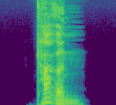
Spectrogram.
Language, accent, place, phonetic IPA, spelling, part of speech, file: German, Germany, Berlin, [ˈkaʁən], karren, verb, De-karren.ogg
- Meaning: to wheelbarrow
